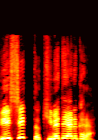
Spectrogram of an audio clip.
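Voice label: variable chant, Japanese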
